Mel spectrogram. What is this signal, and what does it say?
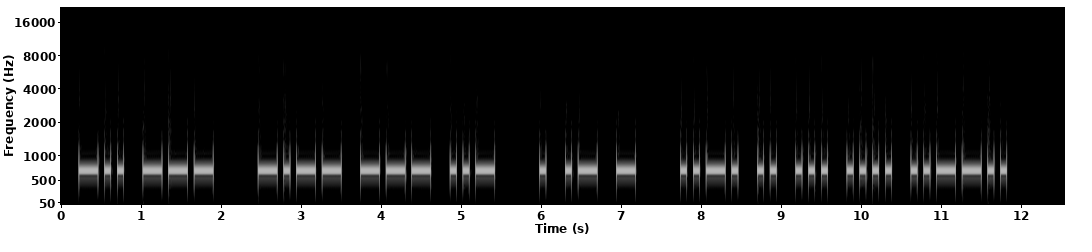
Morse code, heard as a keyed tone, about 15 wpm, 700 Hz. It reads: DO YOU EAT FISH?
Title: Sentences from Top 1000 Words - Review Part 1 - 15wpm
